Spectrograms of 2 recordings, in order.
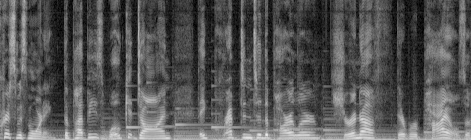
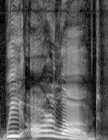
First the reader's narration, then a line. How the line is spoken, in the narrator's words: Freckles cried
